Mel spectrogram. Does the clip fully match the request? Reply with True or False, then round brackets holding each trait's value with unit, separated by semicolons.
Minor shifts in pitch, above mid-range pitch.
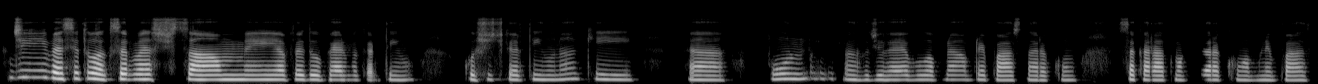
True (1.6 semitones; 215 Hz)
